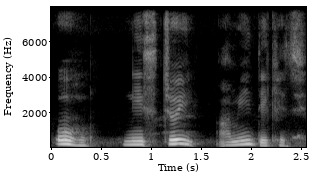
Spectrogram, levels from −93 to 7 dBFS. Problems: continuous background conversations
